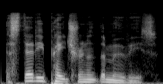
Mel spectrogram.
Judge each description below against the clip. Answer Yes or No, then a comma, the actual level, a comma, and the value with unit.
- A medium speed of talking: No, fast, 220 wpm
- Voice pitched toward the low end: Yes, low, 110 Hz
